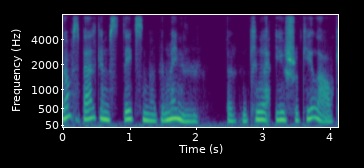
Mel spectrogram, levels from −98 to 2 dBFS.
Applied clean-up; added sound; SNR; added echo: neural diffusion model UNIVERSE++.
